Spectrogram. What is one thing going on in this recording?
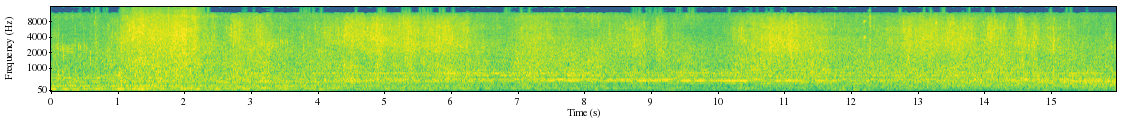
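Waves wash and splash against a sailing boat's hull.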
